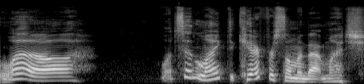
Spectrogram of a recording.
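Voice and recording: This is a put-on character voice. It moves slowly, with big pitch swings. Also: woman, fairly low pitch for a woman.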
